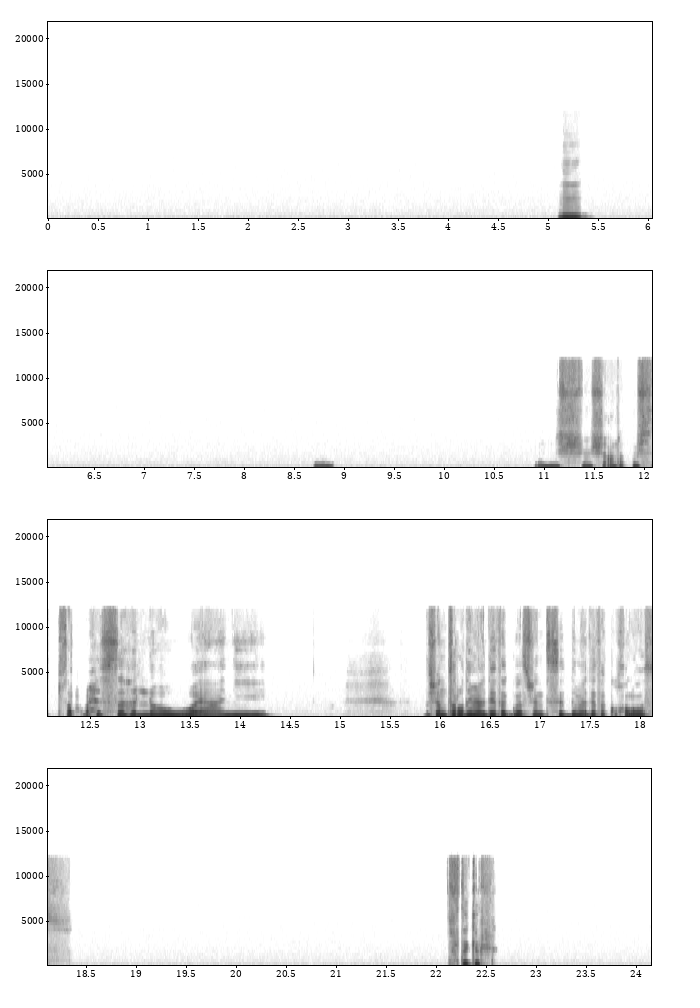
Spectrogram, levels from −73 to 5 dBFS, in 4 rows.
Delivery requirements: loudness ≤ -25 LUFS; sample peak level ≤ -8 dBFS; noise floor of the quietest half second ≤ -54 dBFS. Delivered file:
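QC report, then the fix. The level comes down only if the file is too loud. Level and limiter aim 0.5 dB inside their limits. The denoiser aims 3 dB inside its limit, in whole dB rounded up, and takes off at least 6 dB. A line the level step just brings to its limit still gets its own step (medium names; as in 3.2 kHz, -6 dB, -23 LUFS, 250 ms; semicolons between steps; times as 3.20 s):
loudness -21.5 LUFS: fail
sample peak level -3.0 dBFS: fail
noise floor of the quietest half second -60 dBFS: pass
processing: trim -4 dB; peak limiter -8.5 dBFS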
